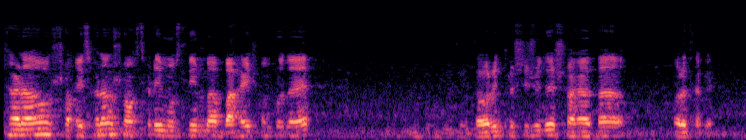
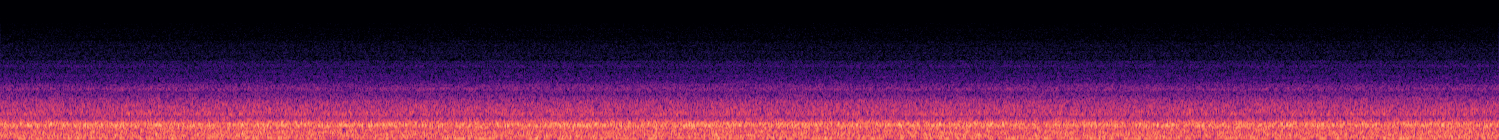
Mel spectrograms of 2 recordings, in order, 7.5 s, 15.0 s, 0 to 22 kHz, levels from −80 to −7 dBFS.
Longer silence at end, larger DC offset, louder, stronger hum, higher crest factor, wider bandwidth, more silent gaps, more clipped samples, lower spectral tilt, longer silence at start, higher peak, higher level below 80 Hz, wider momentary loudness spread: first, 0.2 s vs 0 s; neither; about the same, -25 LUFS vs -24 LUFS; neither; first, 20 dB vs 14 dB; second, 11 kHz vs 13 kHz; neither; neither; second, -6.5 dB/octave vs -9 dB/octave; about the same, 0.05 s vs 0 s; about the same, -6 dBFS vs -8 dBFS; second, -58 dBFS vs -32 dBFS; first, 20 LU vs 1 LU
